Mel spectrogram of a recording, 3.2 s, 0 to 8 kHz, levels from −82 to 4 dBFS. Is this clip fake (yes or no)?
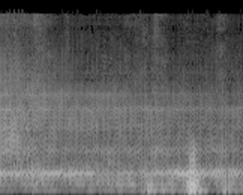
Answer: yes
